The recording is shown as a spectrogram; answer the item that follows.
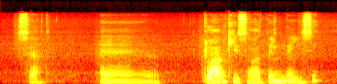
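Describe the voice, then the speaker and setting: The man's voice sits very deep and low in pitch. Audible room echo surrounds it. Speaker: chemistry tutor. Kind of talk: lecture. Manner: conversational, with fillers.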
